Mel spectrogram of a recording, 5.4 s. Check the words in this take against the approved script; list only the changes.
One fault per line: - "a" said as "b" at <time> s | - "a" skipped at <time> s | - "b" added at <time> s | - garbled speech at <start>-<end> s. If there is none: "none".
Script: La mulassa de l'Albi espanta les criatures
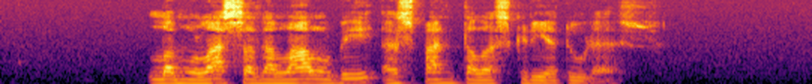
none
